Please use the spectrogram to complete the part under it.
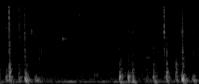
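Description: Quick typing on a computer keyboard as notes are written down. Many light, uneven keystrokes clatter in short bursts with brief pauses between them, and no voices are heard.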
